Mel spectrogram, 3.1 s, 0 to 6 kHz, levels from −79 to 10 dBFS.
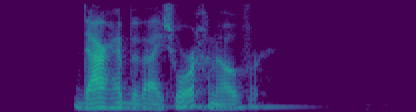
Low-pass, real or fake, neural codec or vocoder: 5.4 kHz; real; none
